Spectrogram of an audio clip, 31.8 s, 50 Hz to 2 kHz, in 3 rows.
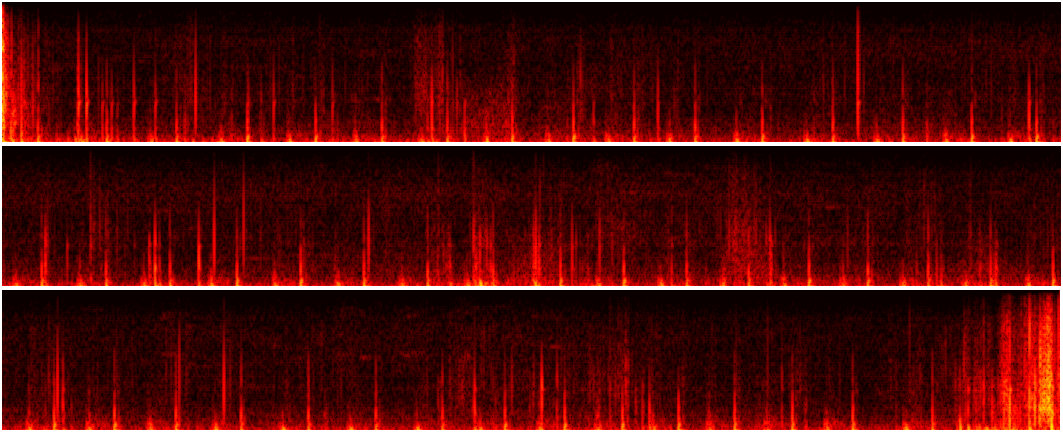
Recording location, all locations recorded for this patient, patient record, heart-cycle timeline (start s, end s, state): tricuspid valve (TV)
aortic valve (AV)+pulmonary valve (PV)+tricuspid valve (TV)+mitral valve (MV)
#Age: Child
#Sex: Male
#Height: 127.0 cm
#Weight: 25.5 kg
#Pregnancy status: False
#Murmur: Absent
#Murmur locations: nan
#Most audible location: nan
#Systolic murmur timing: nan
#Systolic murmur shape: nan
#Systolic murmur grading: nan
#Systolic murmur pitch: nan
#Systolic murmur quality: nan
#Diastolic murmur timing: nan
#Diastolic murmur shape: nan
#Diastolic murmur grading: nan
#Diastolic murmur pitch: nan
#Diastolic murmur quality: nan
#Outcome: Abnormal
#Campaign: 2014 screening campaign
0.00	0.41	unannotated
0.41	0.74	diastole
0.74	0.88	S1
0.88	1.02	systole
1.02	1.14	S2
1.14	1.46	diastole
1.46	1.58	S1
1.58	1.72	systole
1.72	1.80	S2
1.80	2.14	diastole
2.14	2.26	S1
2.26	2.42	systole
2.42	2.52	S2
2.52	2.84	diastole
2.84	2.96	S1
2.96	3.10	systole
3.10	3.22	S2
3.22	3.50	diastole
3.50	3.60	S1
3.60	3.78	systole
3.78	3.86	S2
3.86	4.18	diastole
4.18	4.30	S1
4.30	4.44	systole
4.44	4.52	S2
4.52	4.82	diastole
4.82	4.92	S1
4.92	5.08	systole
5.08	5.18	S2
5.18	5.44	diastole
5.44	5.54	S1
5.54	5.68	systole
5.68	5.80	S2
5.80	6.04	diastole
6.04	6.14	S1
6.14	6.30	systole
6.30	6.40	S2
6.40	6.64	diastole
6.64	6.74	S1
6.74	6.90	systole
6.90	7.00	S2
7.00	7.32	diastole
7.32	7.42	S1
7.42	7.58	systole
7.58	7.68	S2
7.68	8.02	diastole
8.02	8.14	S1
8.14	8.28	systole
8.28	8.38	S2
8.38	8.72	diastole
8.72	8.82	S1
8.82	8.98	systole
8.98	9.08	S2
9.08	9.40	diastole
9.40	9.52	S1
9.52	9.68	systole
9.68	9.78	S2
9.78	10.06	diastole
10.06	10.16	S1
10.16	10.32	systole
10.32	10.42	S2
10.42	10.68	diastole
10.68	10.80	S1
10.80	10.96	systole
10.96	11.08	S2
11.08	11.34	diastole
11.34	11.46	S1
11.46	11.60	systole
11.60	11.70	S2
11.70	11.98	diastole
11.98	12.10	S1
12.10	12.26	systole
12.26	12.34	S2
12.34	12.64	diastole
12.64	12.76	S1
12.76	12.92	systole
12.92	13.02	S2
13.02	13.30	diastole
13.30	13.40	S1
13.40	13.56	systole
13.56	13.64	S2
13.64	13.92	diastole
13.92	14.02	S1
14.02	14.18	systole
14.18	14.30	S2
14.30	14.56	diastole
14.56	14.66	S1
14.66	14.82	systole
14.82	14.92	S2
14.92	15.24	diastole
15.24	15.34	S1
15.34	15.50	systole
15.50	15.57	S2
15.57	15.90	diastole
15.90	16.00	S1
16.00	16.16	systole
16.16	16.26	S2
16.26	16.50	diastole
16.50	16.62	S1
16.62	16.78	systole
16.78	16.88	S2
16.88	17.16	diastole
17.16	17.26	S1
17.26	17.42	systole
17.42	17.50	S2
17.50	17.76	diastole
17.76	17.88	S1
17.88	18.04	systole
18.04	18.12	S2
18.12	18.38	diastole
18.38	18.48	S1
18.48	18.64	systole
18.64	18.74	S2
18.74	18.96	diastole
18.96	19.08	S1
19.08	19.22	systole
19.22	19.32	S2
19.32	19.56	diastole
19.56	19.68	S1
19.68	19.82	systole
19.82	19.92	S2
19.92	20.20	diastole
20.20	20.30	S1
20.30	20.46	systole
20.46	20.56	S2
20.56	20.82	diastole
20.82	20.92	S1
20.92	21.08	systole
21.08	21.16	S2
21.16	21.42	diastole
21.42	21.54	S1
21.54	21.68	systole
21.68	21.80	S2
21.80	22.02	diastole
22.02	22.12	S1
22.12	22.28	systole
22.28	22.38	S2
22.38	22.64	diastole
22.64	22.74	S1
22.74	22.90	systole
22.90	23.00	S2
23.00	23.28	diastole
23.28	23.40	S1
23.40	23.54	systole
23.54	23.64	S2
23.64	23.96	diastole
23.96	24.08	S1
24.08	24.22	systole
24.22	24.32	S2
24.32	24.64	diastole
24.64	24.74	S1
24.74	24.90	systole
24.90	25.00	S2
25.00	25.30	diastole
25.30	25.42	S1
25.42	25.56	systole
25.56	25.64	S2
25.64	25.90	diastole
25.90	26.04	S1
26.04	26.18	systole
26.18	26.28	S2
26.28	26.52	diastole
26.52	26.64	S1
26.64	26.78	systole
26.78	26.88	S2
26.88	27.10	diastole
27.10	27.22	S1
27.22	27.36	systole
27.36	27.46	S2
27.46	27.66	diastole
27.66	27.76	S1
27.76	27.92	systole
27.92	28.02	S2
28.02	28.22	diastole
28.22	28.34	S1
28.34	28.48	systole
28.48	28.58	S2
28.58	28.80	diastole
28.80	28.90	S1
28.90	29.06	systole
29.06	29.16	S2
29.16	29.40	diastole
29.40	29.50	S1
29.50	29.66	systole
29.66	29.76	S2
29.76	30.18	diastole
30.18	30.30	S1
30.30	30.46	systole
30.46	30.56	S2
30.56	30.73	diastole
30.73	31.76	unannotated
